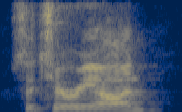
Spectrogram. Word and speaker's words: Centurion: How you pronounce that? – No, Centurion.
